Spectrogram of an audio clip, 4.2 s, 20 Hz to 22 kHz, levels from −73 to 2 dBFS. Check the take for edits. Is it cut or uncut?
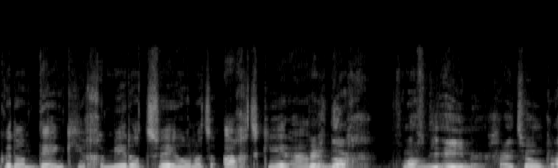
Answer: uncut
